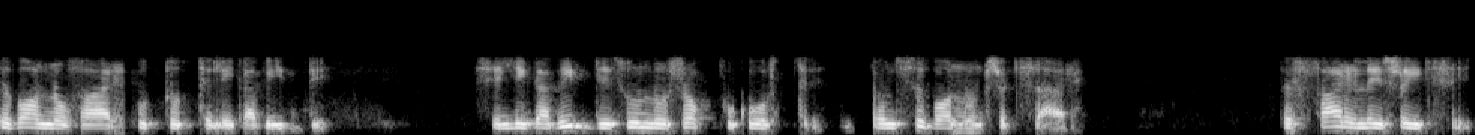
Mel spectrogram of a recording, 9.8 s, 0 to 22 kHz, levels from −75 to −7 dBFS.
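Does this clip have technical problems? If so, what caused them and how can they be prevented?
Yes, there are four kinds of fault.

G.729 codec: the whole clip carries the plainly audible damage of G.729 at 8 kbit/s. The speech is rebuilt from a vocal tract filter, a pitch predictor and a few pulses per frame, so it sounds rough and synthetic, confined to about 200 Hz to 3.7 kHz. A spectrogram shows a hard ceiling near 3.7 kHz with nothing above and smeared, grainy harmonics below. Preventing this means negotiating a wideband codec such as Opus or G.722 instead.

VoIP packet loss concealed by the speech codec: at 0.76 to 0.89 s about 90 ms was lost over roughly 100 ms, the longest run 60 ms. Shorter losses follow at 6.35 to 6.52 s (30 ms) and 8.60 to 8.63 s (10 ms). Each time the decoder stretched its last pitch and filter into a fading buzzy tone or coloured noise, and the speech stays weak briefly afterwards. 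The waveform shows smooth, decaying repetitive cycles, and the spectrogram shows frozen harmonics instead of moving formants. A steadier network path, priority marking for voice traffic and a jitter buffer with forward error correction would prevent it.

Echo leak: from 1.91 to 2.63 s a very faint delayed copy of the speech appears, lagging by 294 ms and sitting far below the main speech. The likely cause is a loudspeaker on one side whose echo canceller let part of its microphone pickup back into the call. On a spectrogram it shows as a weak, time-shifted ghost of the preceding formant pattern, easily missed in the waveform. A headset or better echo cancellation at that end would prevent it.

Speech suppressed in double talk: between 4.19 and 5.8 s, for about 1.5 s in total, the speech dips, the deepest drops around 35 dB. This is likely an echo canceller turning down both talkers while both spoke at once. 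The waveform shows sudden notches in the envelope, and the spectrogram shows level drops within otherwise continuous speech. A full-duplex echo canceller with better double-talk detection, or headsets, would prevent it.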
